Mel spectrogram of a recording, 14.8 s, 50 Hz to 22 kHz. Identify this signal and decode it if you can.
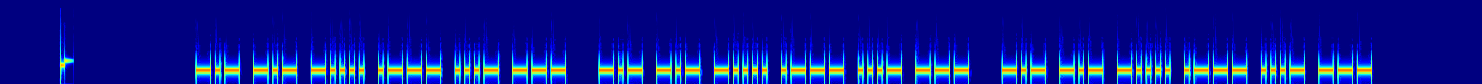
Morse code, heard as a keyed tone, about 25 wpm, 700 Hz. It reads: KK6JVO KK6JVO KK6JVO
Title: USA Call Signs Repeated 3x 25wpm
